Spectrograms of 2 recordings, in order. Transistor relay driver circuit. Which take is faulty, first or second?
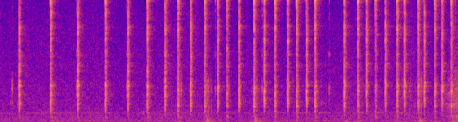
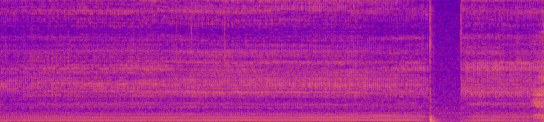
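second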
